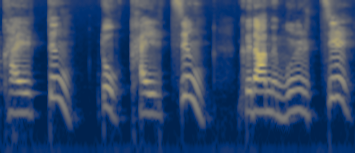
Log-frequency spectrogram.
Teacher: 한자어 받침 리을 뒤에 오는 첫 소리 드스즈는요. 뜨스즈가 돼요. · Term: 된소리 되기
